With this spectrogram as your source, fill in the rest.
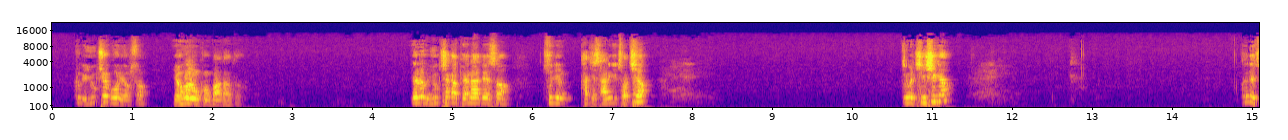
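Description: An elderly man preaches forcefully into a microphone in bursts, with pauses.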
